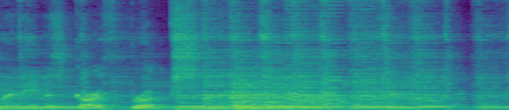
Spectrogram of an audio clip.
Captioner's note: audience laughter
